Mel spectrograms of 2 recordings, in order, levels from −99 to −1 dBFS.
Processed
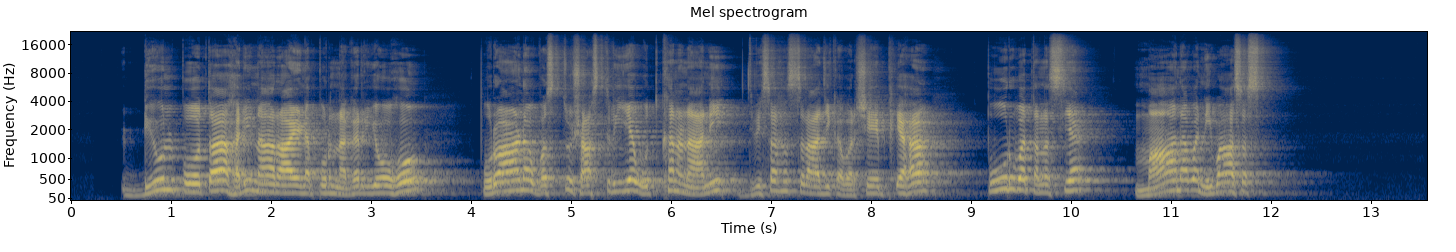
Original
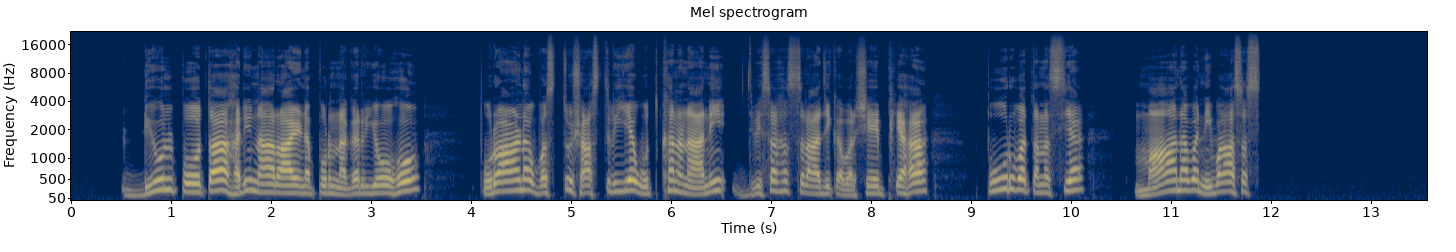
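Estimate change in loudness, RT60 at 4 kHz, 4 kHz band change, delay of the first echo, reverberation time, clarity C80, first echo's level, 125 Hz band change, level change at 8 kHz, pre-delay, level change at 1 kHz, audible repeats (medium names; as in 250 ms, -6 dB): +5.0 dB, 0.80 s, +9.5 dB, 63 ms, 1.0 s, 15.0 dB, -13.5 dB, +4.0 dB, +13.5 dB, 3 ms, +5.0 dB, 1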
